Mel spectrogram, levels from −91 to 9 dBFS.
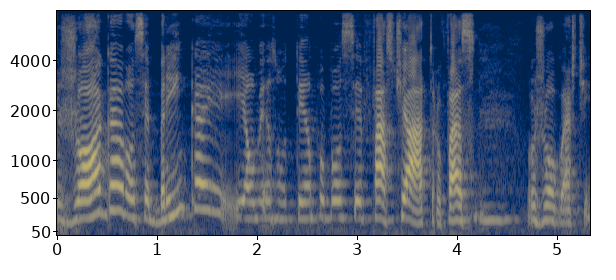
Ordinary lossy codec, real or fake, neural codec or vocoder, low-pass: none; fake; codec, 16 kHz, 8 kbps, FreqCodec, larger model; none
